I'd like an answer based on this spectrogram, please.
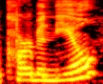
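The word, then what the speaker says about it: carbonyl: going to learn the carbonal and you can hear how I pronounce that carbonal group and the carboxy right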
